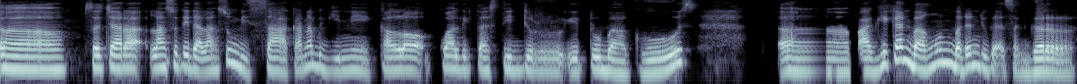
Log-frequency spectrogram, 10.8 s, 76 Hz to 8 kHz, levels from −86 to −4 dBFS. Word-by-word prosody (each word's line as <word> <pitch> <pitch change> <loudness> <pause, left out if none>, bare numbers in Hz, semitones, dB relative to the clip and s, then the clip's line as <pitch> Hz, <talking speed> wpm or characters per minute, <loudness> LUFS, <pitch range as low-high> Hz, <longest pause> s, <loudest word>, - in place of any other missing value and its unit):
Eee, 175 -2 +4 0.3
secara 185 0 +4
langsung 190 +2 +2
tidak 190 -4 +3
langsung 165 +11 -2
bisa, 160 +2 -1
karena 210 - -1
begini 160 -2 -7
kalau 170 -1 +1
kualitas 170 -1 -3
tidur 160 - -5
itu 150 +3 -6 0.2
bagus, 150 - -1 0.9
eee, 155 -1 -2
pagi 155 +7 +2
kan 295 0 +6
bangun 210 +8 +2
badan 190 +3 +3
juga 175 - -2
seger 150 0 +1
165 Hz, 110 wpm, -23 LUFS, 155-185 Hz, 0.9 s, kan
